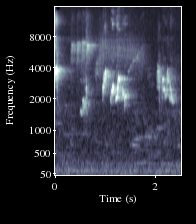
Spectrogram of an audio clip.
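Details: Trapping scene with a red-whiskered bulbul's aggressive 'ché' song toward a decoy bird, 7 July 2016: scattered bright notes, a jumbled warbling phrase mid-way and a final rising chirpy burst, spaced by quiet gaps.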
